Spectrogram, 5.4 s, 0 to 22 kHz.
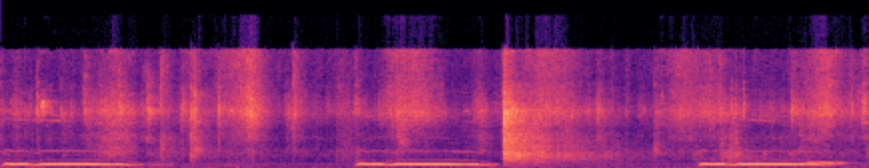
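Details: Spotted dove x tangerine collared dove F1 hybrid known as Cuhu Kelantan, cooing in its 'suling' flute style: three smooth, steady whistled notes near one pitch, each ending with a slight drop, about two seconds apart, one sharp knock midway.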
